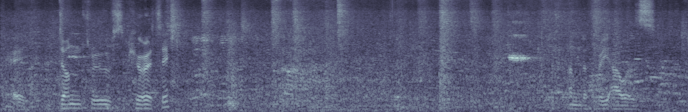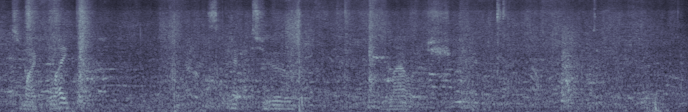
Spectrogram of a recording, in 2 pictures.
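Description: Footsteps click on a hard floor.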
